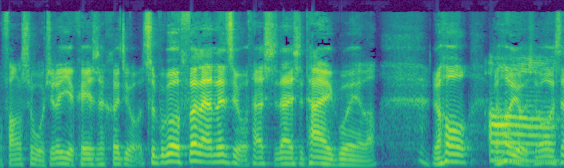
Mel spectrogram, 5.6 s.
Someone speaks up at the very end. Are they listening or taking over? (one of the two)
listening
